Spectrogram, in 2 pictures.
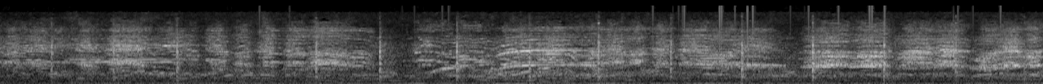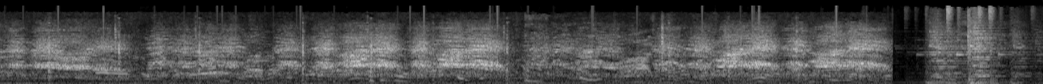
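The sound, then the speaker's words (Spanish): A large crowd of feminist collectives protests in front of the Palacio Nacional, demanding justice for the femicides of Ingrid Escamilla and Fátima, shouting and chanting continuously, a dense roar of many raised voices with rising and falling cries. The din stays loud throughout and drops off briefly near the end. “Esta mañana, colectivos feministas se congregaron de nueva cuenta frente a Palacio Nacional para exigir justicia por los feminicidios de Ingrid Escamilla y de Fátima.”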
